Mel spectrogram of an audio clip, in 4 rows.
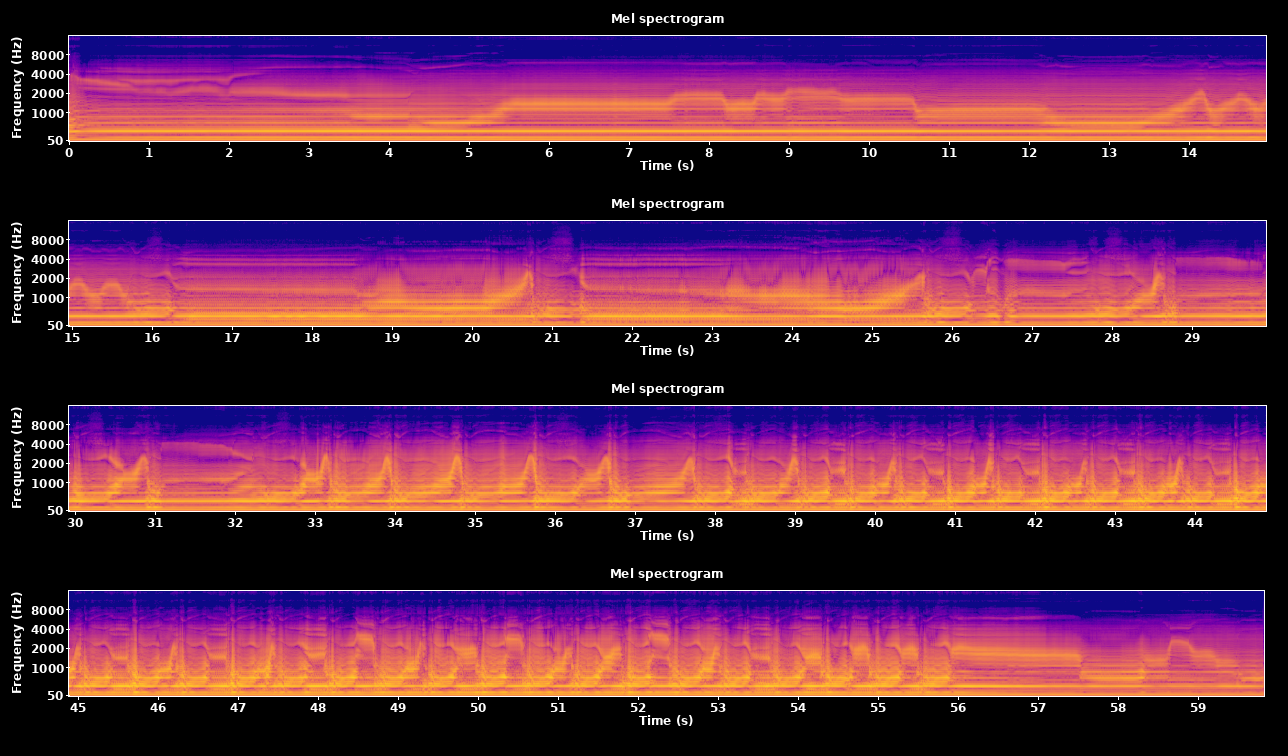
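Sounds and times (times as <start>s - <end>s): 
didgeridoo: 0.0s - 59.8s.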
